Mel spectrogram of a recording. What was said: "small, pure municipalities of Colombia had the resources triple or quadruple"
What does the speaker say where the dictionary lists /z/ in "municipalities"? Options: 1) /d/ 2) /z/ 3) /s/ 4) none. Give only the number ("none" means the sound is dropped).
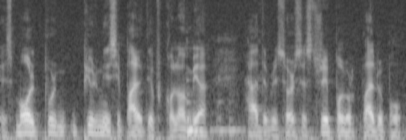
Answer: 4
